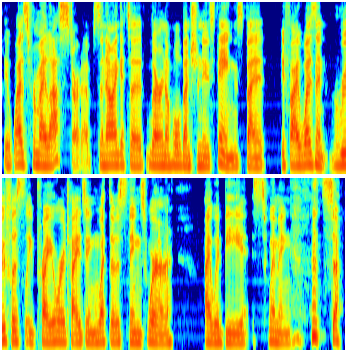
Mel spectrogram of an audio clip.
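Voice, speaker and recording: A woman's voice: deep voice, flat delivery, normal speed, no room sound, studio quality. A woman speaking as a podcast guest in casual business chat, often voicing imagined quotes as she explains. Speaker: podcast guest, startup marketer.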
